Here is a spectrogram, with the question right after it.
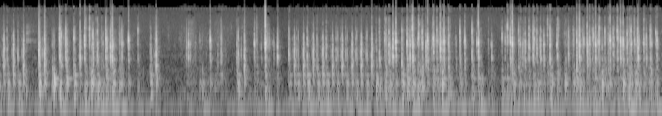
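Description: A small pink and white plastic keyboard with round plastic keycaps and a hollow body is typed on rapidly with fingertips. The result is a steady stream of quick, dry clicky taps with a hollow plastic tone, briefly easing off around the two- to three-second mark.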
